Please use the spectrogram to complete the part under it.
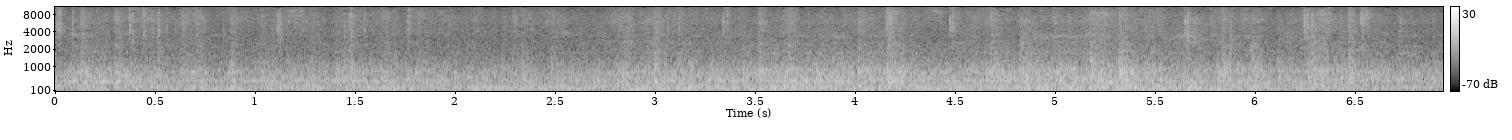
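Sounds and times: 
tram rolling along its tracks: 0.0s - 6.9s.

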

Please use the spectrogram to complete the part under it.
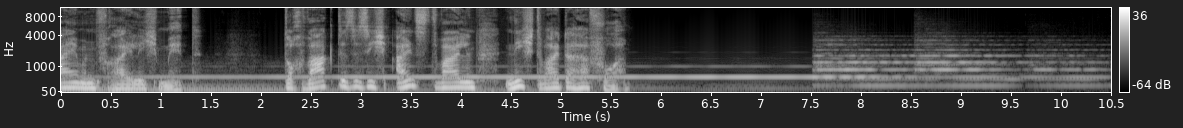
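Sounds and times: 
speech: 0.0s - 1.4s, 2.2s - 5.8s
church bells ringing: 0.0s - 5.6s, 7.5s - 10.4s.

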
